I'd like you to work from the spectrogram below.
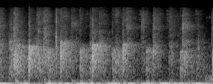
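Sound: audience clapping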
